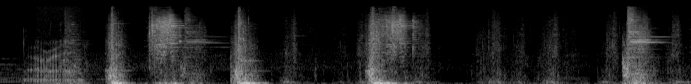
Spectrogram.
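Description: Footsteps thud slowly on a stone floor.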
